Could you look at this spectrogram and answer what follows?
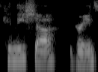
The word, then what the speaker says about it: Kenesha Green: My name is Kenesha Green. So the I is silent.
